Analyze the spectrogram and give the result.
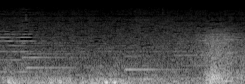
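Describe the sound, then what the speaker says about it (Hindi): Steady heavy rain hisses throughout, with low rumbling thunder swelling in a few bursts and a louder roll near the end. "बारिश बहुत ज्यादा तेज थी।"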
